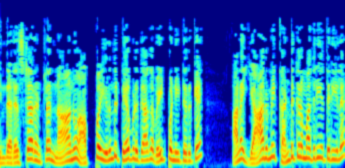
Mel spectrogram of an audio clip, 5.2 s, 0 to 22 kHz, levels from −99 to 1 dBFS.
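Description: From start to finish the speech sounds dull and watery, with smeared, swirling sibilants and no content above 14.1 kHz. On a spectrogram this appears as a hard, flat ceiling at 14.1 kHz running the full width of the clip, with patchy, blurred detail beneath it. The likely cause is low-bitrate audio saved at a high bitrate: the sound fits a heavily compressed first encode re-saved as a large MP3, which cannot restore the discarded detail.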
